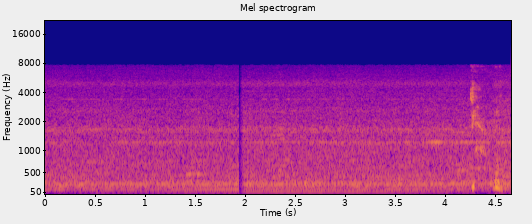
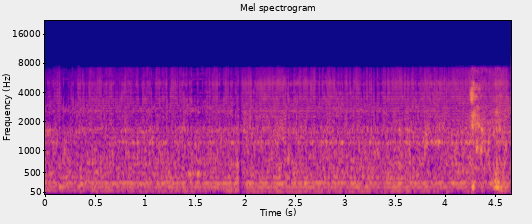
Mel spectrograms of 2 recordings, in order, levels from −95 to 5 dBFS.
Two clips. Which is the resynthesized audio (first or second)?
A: second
